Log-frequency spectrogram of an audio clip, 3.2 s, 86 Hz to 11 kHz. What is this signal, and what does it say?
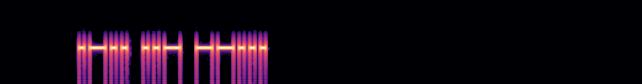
Morse code, heard as a keyed tone, about 46 wpm, 690 Hz. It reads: LU7
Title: Callsign Prefixes for Top 50 DXCC - 45wpm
